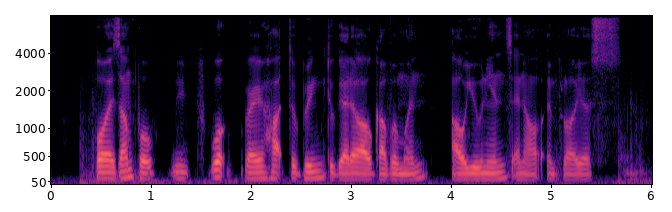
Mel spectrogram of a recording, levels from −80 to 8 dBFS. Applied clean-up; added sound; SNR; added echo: neural diffusion model UNIVERSE++.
